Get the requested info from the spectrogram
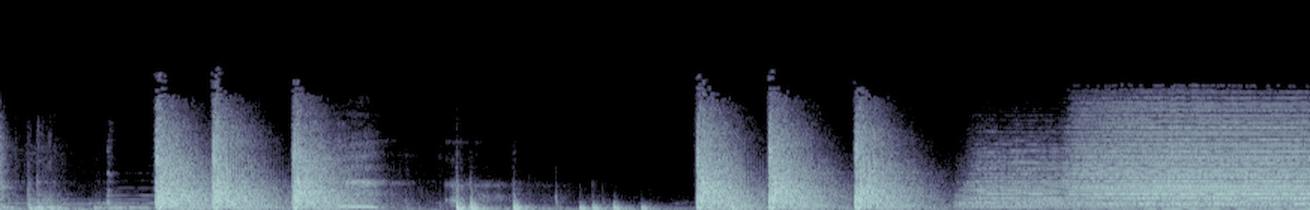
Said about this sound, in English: I hear a gunfire.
